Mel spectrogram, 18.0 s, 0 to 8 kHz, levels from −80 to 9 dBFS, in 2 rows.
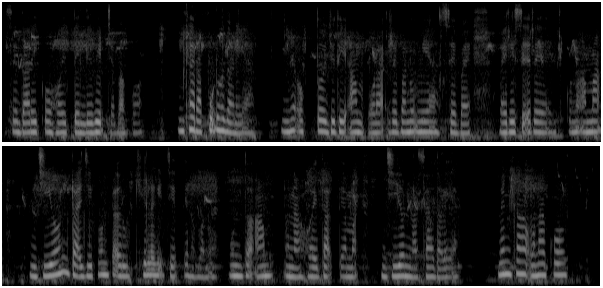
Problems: constant background noise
